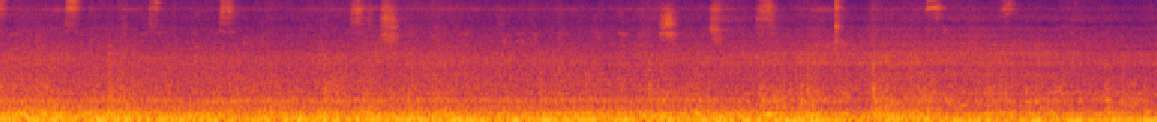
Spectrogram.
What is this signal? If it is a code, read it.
The noise inside a subway train. There is no code.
